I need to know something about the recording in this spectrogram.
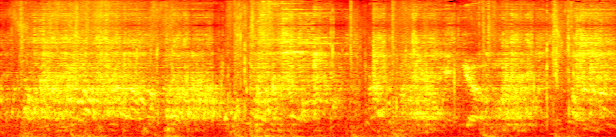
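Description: Water splashes and crashes.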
